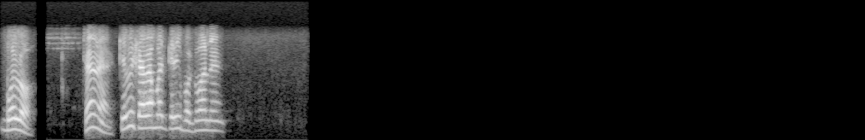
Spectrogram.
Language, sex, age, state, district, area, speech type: Gujarati, male, 60+, Gujarat, Surat, urban, conversation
